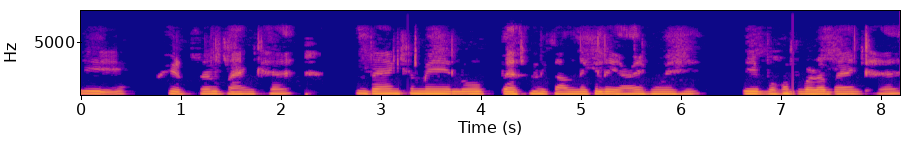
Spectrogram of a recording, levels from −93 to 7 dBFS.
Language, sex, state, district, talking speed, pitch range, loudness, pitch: Hindi, female, Chhattisgarh, Balrampur, 145 wpm, 185-205 Hz, -23 LUFS, 195 Hz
